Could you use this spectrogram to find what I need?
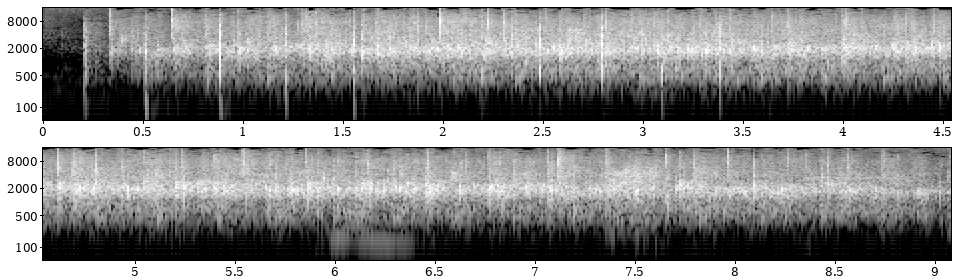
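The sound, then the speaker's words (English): An audience claps steadily for several seconds during a church worship service to honor the Lord, a dense, bright wash of many hands with a few sharper individual claps standing out, holding an even loudness throughout. “Let's honor the Lord with a clap.”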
